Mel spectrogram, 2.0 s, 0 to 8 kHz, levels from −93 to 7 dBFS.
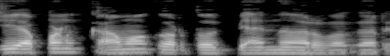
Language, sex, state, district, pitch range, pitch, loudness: Marathi, female, Maharashtra, Dhule, 115-140 Hz, 120 Hz, -23 LUFS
